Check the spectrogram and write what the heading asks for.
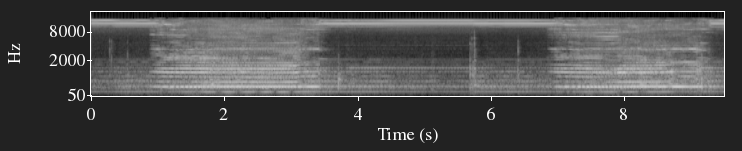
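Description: Table saw running with a steady whine as its blade rips the edges of ash boards. The sound fills out during two cuts, one starting about a second in and another around seven seconds in.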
